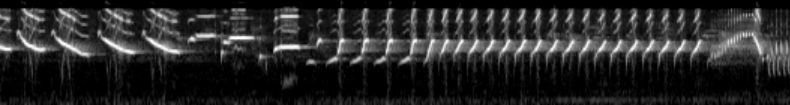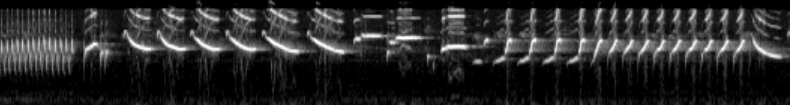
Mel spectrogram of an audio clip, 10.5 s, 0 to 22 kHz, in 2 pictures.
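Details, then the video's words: Belgian canary singing naturally, used for daily stimulation and song training: loud high rolling trills of rapid repeated notes alternating with downward-swept whistled phrases, a brief harsh buzzy burst midway. "Som de 1 Hora com Canario Belga Cantando Naturalmente – Ideal Para Estímulo Diário"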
